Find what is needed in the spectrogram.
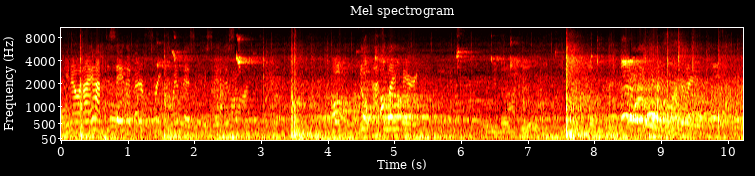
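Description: Volleyball rally on a hardwood gym court. The ball is struck hard twice, about three and a half and seven and a half seconds in, amid players' shouts and calls.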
